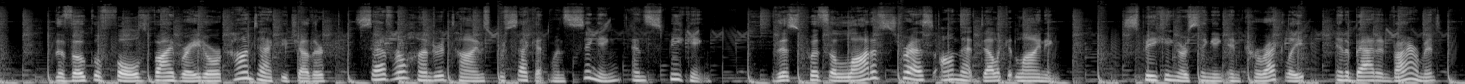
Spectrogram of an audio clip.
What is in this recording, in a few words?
Narration, voice over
